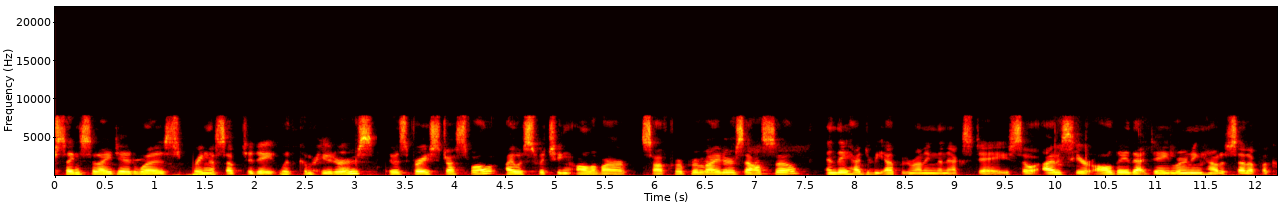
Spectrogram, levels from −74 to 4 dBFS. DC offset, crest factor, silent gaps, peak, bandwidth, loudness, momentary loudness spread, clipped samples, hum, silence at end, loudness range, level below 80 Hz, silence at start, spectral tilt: under 0.1%; 16 dB; none; 0 dBFS; 8.2 kHz; -17 LUFS; 7 LU; under 0.1%; none; 0 s; 2 LU; -38 dBFS; 0 s; -4.5 dB/octave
